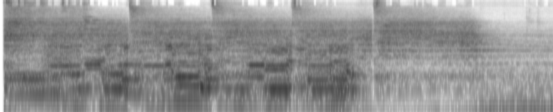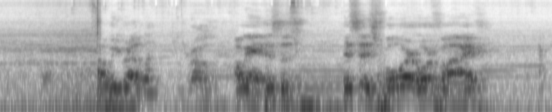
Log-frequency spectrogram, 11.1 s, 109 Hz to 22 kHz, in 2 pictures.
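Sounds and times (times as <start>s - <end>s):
cymbal crash: 0.0s - 6.4s
rock band playing: 0.0s - 6.6s, 7.2s - 11.0s
amplifier hum: 4.8s - 11.0s.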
